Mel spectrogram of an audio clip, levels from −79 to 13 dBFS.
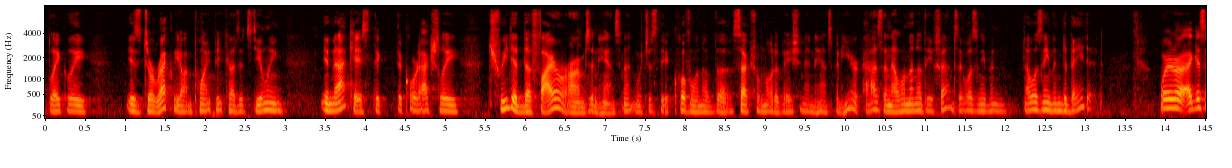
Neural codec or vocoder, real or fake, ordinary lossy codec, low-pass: autoencoder, 48 kHz, 128 numbers a frame, DAC-VAE, trained on Japanese speech; fake; MP3, 64 kbps; 7.2 kHz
